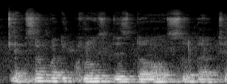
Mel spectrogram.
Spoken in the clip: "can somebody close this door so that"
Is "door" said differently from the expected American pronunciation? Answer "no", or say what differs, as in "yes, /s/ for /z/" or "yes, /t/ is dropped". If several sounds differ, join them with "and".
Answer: yes, /l/ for /ɹ/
